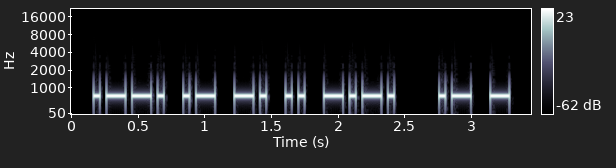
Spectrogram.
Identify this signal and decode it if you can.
Morse code, heard as a keyed tone, about 25 wpm, 700 Hz. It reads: PANIC AT
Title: A Sound Of Thunder 25wpm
